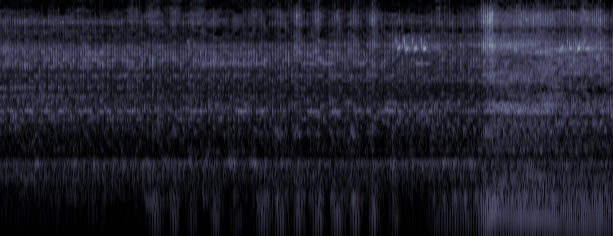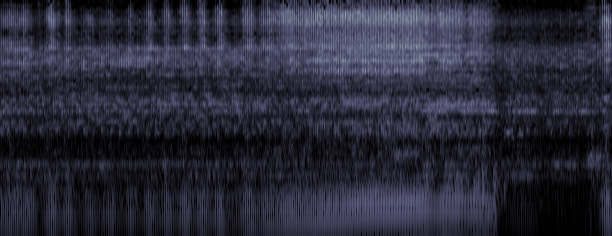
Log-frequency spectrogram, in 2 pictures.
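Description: Mahindra Arjun tractor's diesel engine running under heavy load while stuck in deep paddy mud. It gets louder about ten seconds in and again in the last third, then drops off sharply near the end.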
